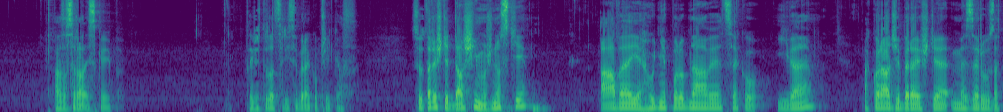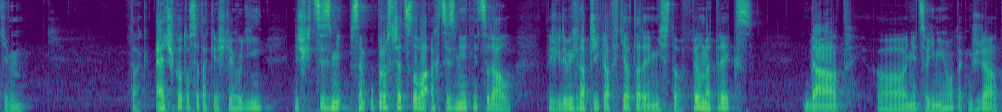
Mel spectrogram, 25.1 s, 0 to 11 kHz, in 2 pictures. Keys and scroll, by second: 0.2-1.1 typing, 13.2-13.6 typing, 15.2-17.1 typing, 18.2-19.0 typing, 20.6-21.2 typing.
